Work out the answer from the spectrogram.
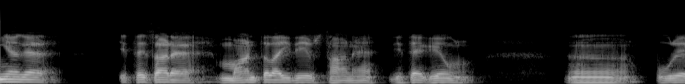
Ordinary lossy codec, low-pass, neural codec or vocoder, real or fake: none; 7.2 kHz; none; real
